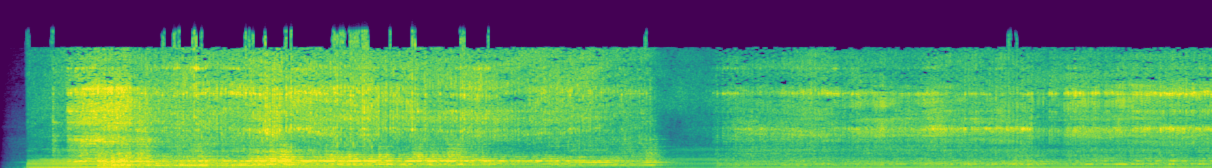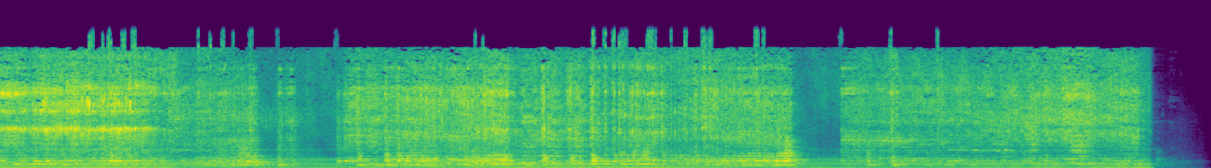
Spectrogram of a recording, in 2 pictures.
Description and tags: The sounds of an air chisel
industrial, factory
